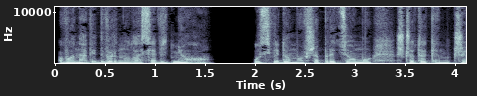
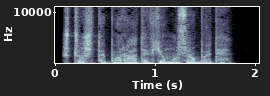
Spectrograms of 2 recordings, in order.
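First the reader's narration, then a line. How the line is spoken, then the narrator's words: Whisper. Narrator (Ukrainian): прошепотіла вона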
